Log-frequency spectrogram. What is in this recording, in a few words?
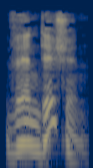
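"vendition", British English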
